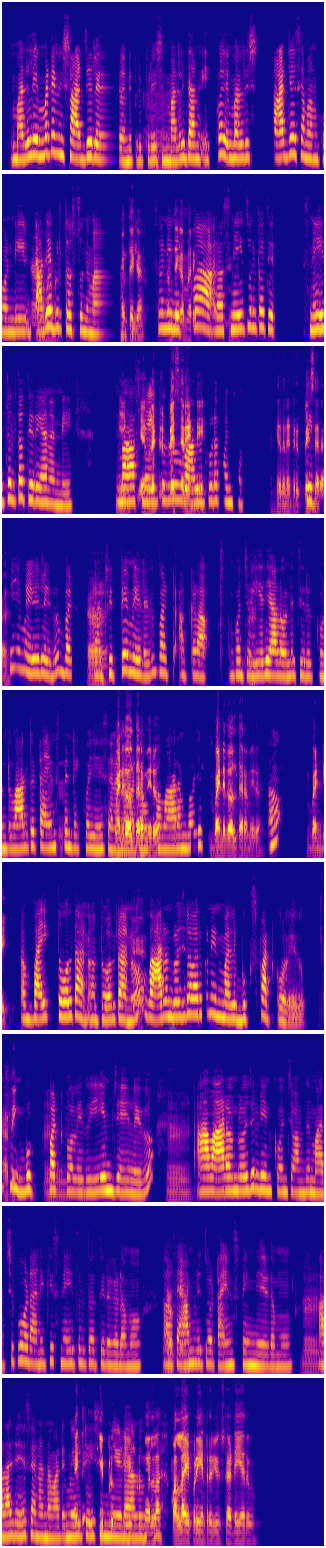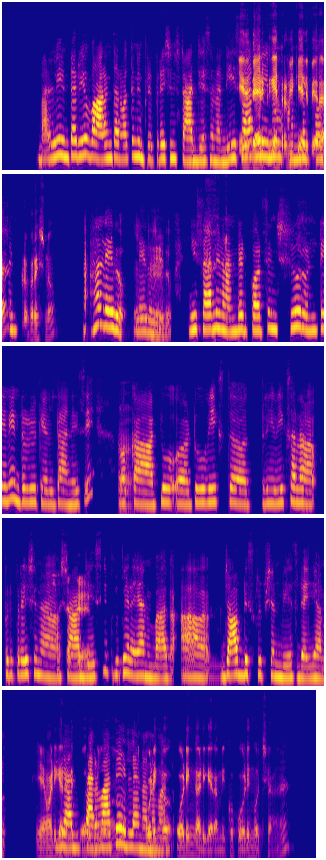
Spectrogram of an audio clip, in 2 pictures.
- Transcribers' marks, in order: in English: "స్టార్ట్"; distorted speech; in English: "ప్రిపరేషన్"; in English: "స్టార్ట్"; in English: "సో"; other background noise; in English: "బట్"; tapping; in English: "బట్"; lip smack; in English: "ఏరియాలోనే"; in English: "టైమ్ స్పెండ్"; in English: "బైక్"; in English: "బుక్స్"; chuckle; in English: "బుక్స్"; in English: "ఫ్యామిలీతో టైమ్ స్పెండ్"; in English: "మెడిటేషన్"; in English: "సో"; in English: "ఇంటర్వ్యూ స్టార్ట్"; in English: "ఇంటర్వ్యూ"; in English: "ప్రిపరేషన్ స్టార్ట్"; in English: "డైరెక్ట్‌గా ఇంటర్వ్యూకే"; in English: "హండ్రెడ్ పర్సెంట్"; chuckle; in English: "హండ్రెడ్ పర్సెంట్ ష్యూర్"; in English: "ఇంటర్వ్యూకెళ్తా"; in English: "టూ ఆహ్, టూ వీక్స్, త్రీ వీక్స్"; in English: "ప్రిపరేషన్ స్టార్ట్"; in English: "జాబ్ డిస్క్రిప్షన్ బేస్డ్"; in English: "కోరింగ్‌లో? కోడింగ్"; "కోడింగ్‌లో?" said as "కోరింగ్‌లో?"
- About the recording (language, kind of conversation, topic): Telugu, podcast, జీవితంలోని అవరోధాలను మీరు అవకాశాలుగా ఎలా చూస్తారు?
